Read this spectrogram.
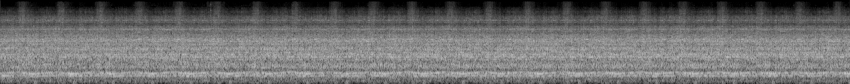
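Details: John Deere 212 lawn tractor, engine believed a 12 hp Kohler, on charged battery: steady starter cranking near three beats per second, never fires; smoke puffing, possibly from exhaust or a suspected blown head gasket, compression seems adequate.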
